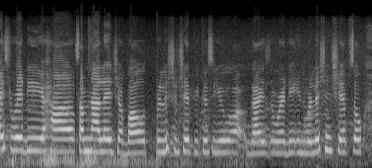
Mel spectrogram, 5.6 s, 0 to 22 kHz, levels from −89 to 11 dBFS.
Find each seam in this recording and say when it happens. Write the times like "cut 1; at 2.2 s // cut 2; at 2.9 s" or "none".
cut 1; at 1.1 s // cut 2; at 2.4 s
